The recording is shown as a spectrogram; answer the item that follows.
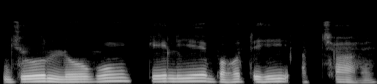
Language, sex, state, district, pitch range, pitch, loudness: Hindi, male, Bihar, Gopalganj, 115-140 Hz, 125 Hz, -20 LUFS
